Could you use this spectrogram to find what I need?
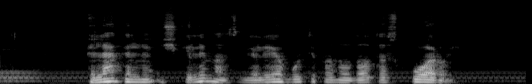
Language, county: Lithuanian, Panevėžys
